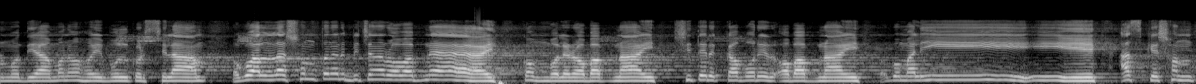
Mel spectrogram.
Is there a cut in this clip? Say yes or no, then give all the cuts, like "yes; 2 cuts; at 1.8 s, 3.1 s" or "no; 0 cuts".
no; 0 cuts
